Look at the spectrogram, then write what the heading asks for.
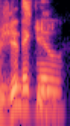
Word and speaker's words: Brzezinski: And very clever, devious fellow, I can't pronounce his first name correctly, Zygabru Yep, Brzezinski.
